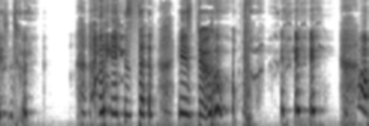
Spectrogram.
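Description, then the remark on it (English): Laughter broken by short, sharp coughs, a laugh-cough repeating in choppy bursts over several seconds, with a brief pause near the start. “Sorry, that's a laugh cough.”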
